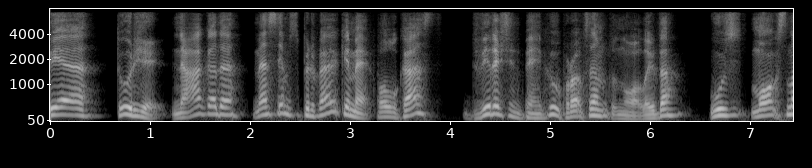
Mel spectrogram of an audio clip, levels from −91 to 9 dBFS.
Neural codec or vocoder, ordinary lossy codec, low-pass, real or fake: codec, 16 kHz in and 24 kHz out, 0.9 kbps, LongCat-Audio-Codec, four codebook decoder; MP3, 64 kbps; 7.2 kHz; fake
